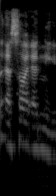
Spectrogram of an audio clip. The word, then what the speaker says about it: Sine: And it's spelled S-I-N-E, not S-I-G-N. It's like the sine curve, sine wave.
